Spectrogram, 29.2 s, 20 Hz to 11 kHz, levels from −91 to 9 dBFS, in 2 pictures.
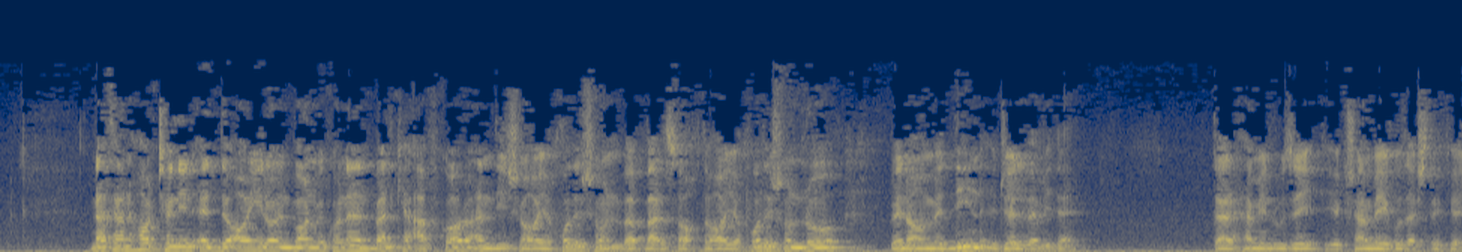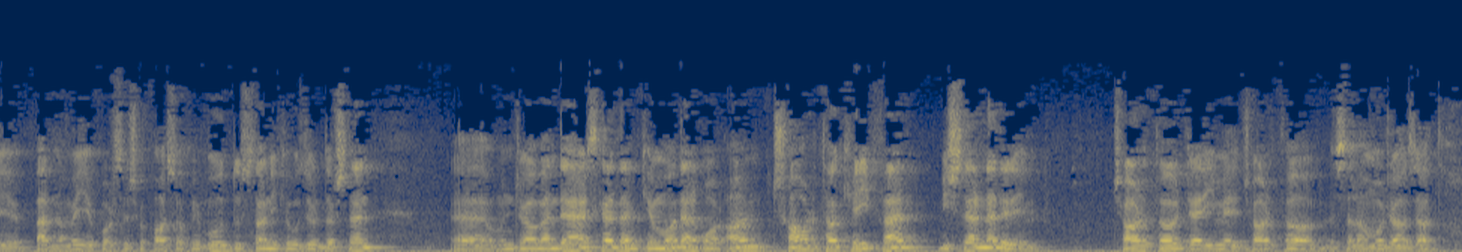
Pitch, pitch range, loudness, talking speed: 100 Hz, 90-125 Hz, -19 LUFS, 120 wpm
